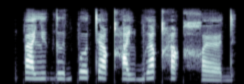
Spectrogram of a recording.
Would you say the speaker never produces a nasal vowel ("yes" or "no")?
yes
